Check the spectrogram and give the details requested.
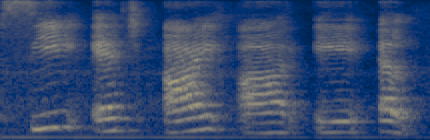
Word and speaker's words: chiral: called as chiral carbon atom how do you pronounce it c h i r a l chiral carbon atom all right chiral so the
